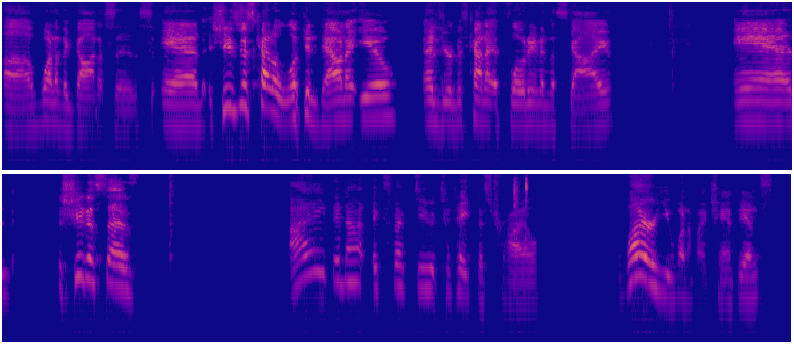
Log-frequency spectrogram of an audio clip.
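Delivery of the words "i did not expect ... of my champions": utterly, completely let-down and disappointed tone. As the goddess Fallow, looking down at a floating champion, completely disappointed. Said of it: "in a completely disappointed voice".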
